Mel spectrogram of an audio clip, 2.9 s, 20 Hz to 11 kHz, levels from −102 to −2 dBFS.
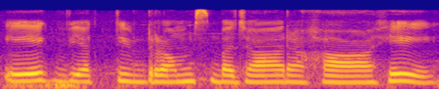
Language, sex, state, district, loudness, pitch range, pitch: Hindi, female, Madhya Pradesh, Dhar, -15 LUFS, 205-230 Hz, 210 Hz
